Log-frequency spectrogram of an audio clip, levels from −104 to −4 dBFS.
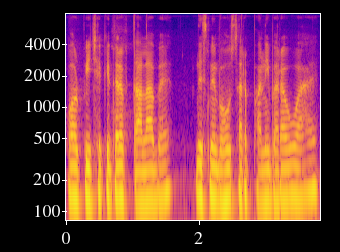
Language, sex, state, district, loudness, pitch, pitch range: Hindi, male, Uttar Pradesh, Lalitpur, -16 LUFS, 135 Hz, 130-140 Hz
